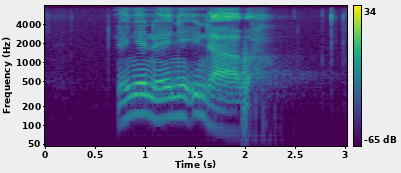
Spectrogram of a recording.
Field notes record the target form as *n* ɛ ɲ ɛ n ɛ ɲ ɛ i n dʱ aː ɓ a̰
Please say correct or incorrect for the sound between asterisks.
correct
